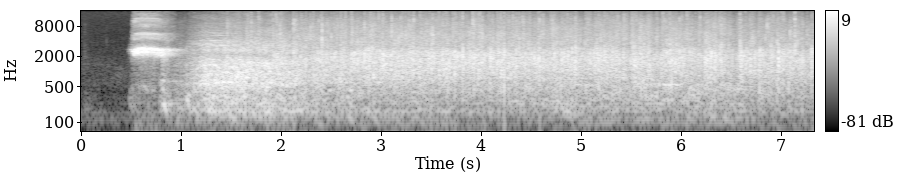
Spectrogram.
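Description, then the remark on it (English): A short, shrill whistle blast, blown by Ian Messiter to end a round of the panel show Just a Minute, followed at once by loud, sustained applause from a large audience that carries on steadily to the end. “he also gained the extra one for speaking as the whistle went”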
